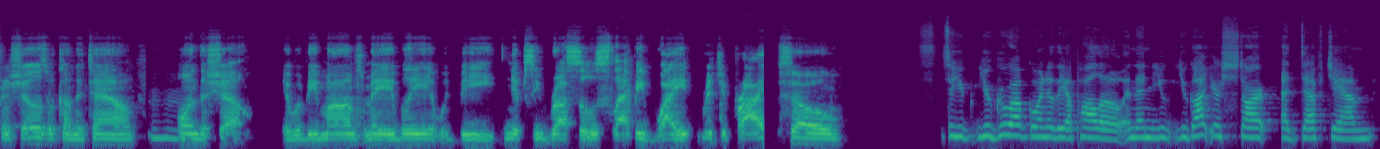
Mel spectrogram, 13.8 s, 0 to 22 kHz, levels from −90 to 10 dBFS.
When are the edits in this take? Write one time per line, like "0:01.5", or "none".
0:01.4
0:07.6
